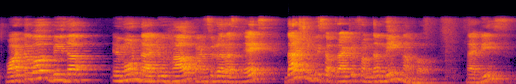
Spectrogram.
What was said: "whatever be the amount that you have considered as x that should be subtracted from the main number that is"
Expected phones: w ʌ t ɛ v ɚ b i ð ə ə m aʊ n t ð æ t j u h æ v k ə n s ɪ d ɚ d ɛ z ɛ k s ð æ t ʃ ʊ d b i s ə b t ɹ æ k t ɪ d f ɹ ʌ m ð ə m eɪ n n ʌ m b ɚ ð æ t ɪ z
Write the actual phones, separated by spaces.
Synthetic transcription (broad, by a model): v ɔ t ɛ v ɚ b i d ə ə m aʊ n t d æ t j u h æ v k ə n s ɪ d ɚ d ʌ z ɛ k s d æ t ʃ ʊ d b i s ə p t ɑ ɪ t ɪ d f ɹ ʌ m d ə m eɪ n n ʌ m b ɚ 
